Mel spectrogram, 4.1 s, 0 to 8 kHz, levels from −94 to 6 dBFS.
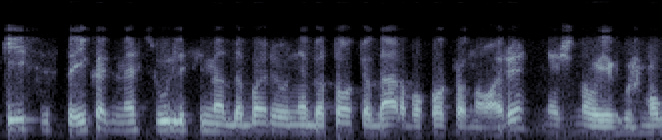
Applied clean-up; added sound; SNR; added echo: none; none; none; none.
